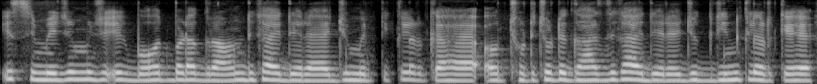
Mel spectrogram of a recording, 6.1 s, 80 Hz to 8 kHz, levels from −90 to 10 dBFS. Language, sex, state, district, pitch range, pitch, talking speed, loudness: Hindi, female, Chhattisgarh, Bastar, 220-245 Hz, 230 Hz, 315 wpm, -15 LUFS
